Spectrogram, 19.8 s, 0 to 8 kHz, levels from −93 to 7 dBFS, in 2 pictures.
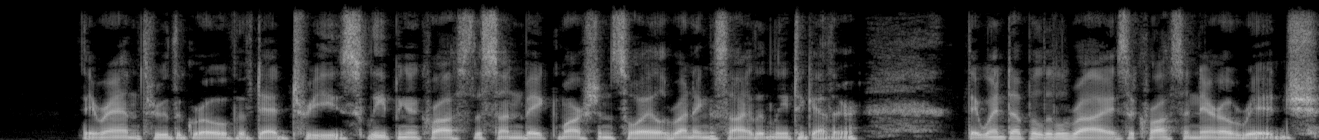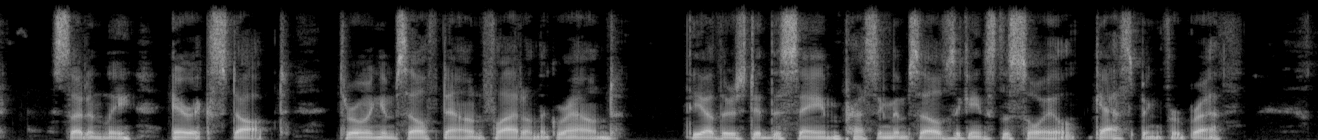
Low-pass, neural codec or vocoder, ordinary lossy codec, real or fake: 7.2 kHz; none; Opus, 64 kbps; real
